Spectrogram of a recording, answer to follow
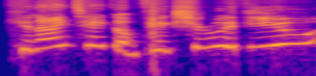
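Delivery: high, loud imitated asking; eager request. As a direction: pipe up with an excited question. Acts out the player's eager request.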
